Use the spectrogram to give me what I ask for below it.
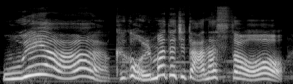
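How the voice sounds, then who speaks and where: A woman's voice: high voice, sing-song, a bit bright, full character voice. A woman doing a pleading, destitute birth mother. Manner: pleading, slow and drawn out.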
